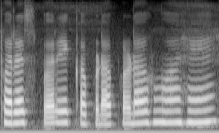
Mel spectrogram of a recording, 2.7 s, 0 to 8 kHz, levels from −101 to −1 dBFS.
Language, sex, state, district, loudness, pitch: Hindi, female, Uttar Pradesh, Saharanpur, -15 LUFS, 240 Hz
